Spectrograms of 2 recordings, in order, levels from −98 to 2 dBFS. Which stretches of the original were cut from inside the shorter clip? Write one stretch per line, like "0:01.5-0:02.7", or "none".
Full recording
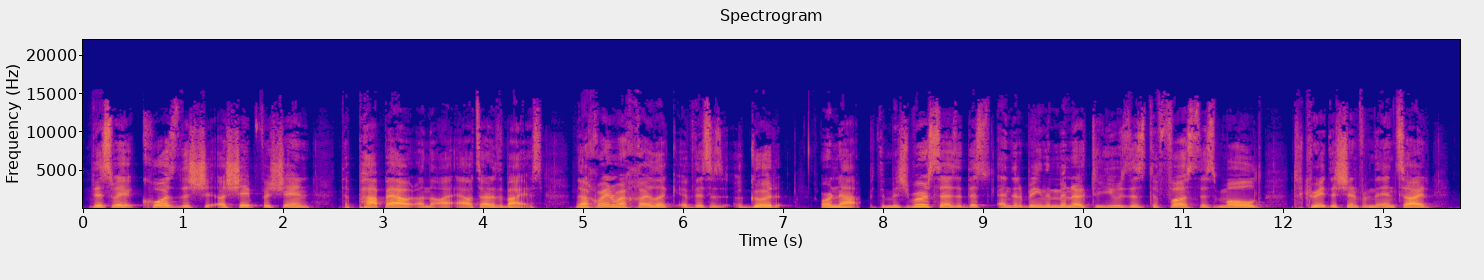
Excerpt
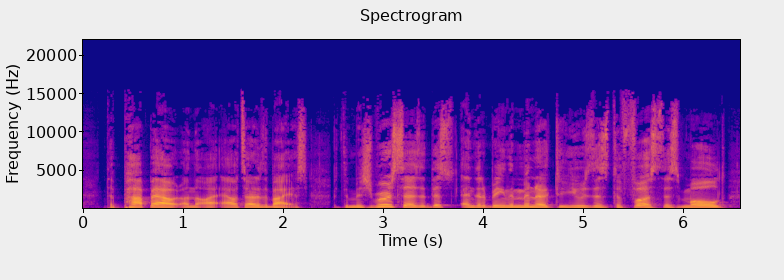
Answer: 0:04.8-0:07.8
